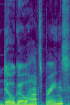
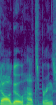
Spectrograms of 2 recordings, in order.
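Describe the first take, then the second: First: The name does not sound like 'doggo'. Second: The name sounds like the word 'doggo'.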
